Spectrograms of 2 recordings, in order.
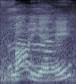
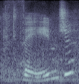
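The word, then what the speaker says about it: Fage: The starter that we're using as yogurt, we got Faye. It looks like phage, but it has pronunciation guide right on the side. Faye.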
